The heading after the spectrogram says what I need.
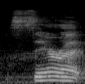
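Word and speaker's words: Cera: I always like Sarah the three-horn, but everyone knows that for a dinosaur, Sarah, it's spelled C-E-R-A, but for a human, it's S-A-R-A-H, and sometimes just S-A-R-A.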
